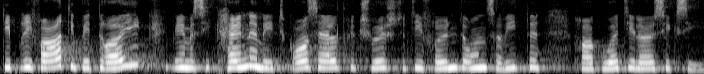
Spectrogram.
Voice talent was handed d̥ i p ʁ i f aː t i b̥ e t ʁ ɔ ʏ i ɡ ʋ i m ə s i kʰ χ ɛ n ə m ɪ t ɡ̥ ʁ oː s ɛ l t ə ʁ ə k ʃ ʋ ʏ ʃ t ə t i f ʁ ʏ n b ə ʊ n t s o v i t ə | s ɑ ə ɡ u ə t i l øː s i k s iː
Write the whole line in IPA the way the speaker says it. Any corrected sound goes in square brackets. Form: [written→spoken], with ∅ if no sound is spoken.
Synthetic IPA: d̥ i p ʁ i f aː t i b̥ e t ʁ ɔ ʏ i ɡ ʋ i m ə s i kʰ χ ɛ n ə m ɪ t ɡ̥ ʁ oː s ɛ l t ə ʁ ə k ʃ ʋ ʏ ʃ t ə t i f ʁ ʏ n [b→d] ə ʊ n t s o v i t ə | [s→χ] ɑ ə ɡ u ə t i l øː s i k s iː

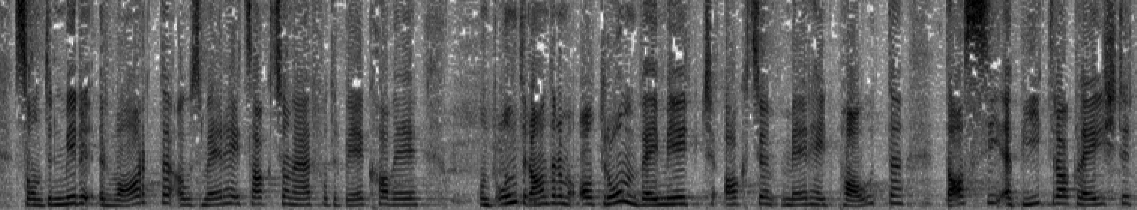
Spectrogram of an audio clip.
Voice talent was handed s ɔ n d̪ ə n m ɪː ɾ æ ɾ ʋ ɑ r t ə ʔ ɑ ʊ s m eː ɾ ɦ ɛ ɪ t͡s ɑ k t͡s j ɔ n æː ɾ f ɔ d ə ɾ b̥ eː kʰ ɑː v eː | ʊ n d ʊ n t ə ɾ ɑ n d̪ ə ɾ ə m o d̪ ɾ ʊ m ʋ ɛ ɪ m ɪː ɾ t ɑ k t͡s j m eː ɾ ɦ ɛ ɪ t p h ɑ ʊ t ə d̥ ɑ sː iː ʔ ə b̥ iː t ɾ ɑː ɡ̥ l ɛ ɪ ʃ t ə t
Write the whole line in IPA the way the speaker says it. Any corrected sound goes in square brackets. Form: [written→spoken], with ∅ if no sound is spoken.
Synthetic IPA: s ɔ n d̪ ə n m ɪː ɾ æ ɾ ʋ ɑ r t ə ʔ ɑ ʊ s m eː ɾ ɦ ɛ ɪ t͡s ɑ k t͡s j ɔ n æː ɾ f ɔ d ə ɾ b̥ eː kʰ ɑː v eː | ʊ n d ʊ n t ə ɾ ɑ n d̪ ə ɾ ə m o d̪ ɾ ʊ m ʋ ɛ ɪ m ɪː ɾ t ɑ k t͡s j m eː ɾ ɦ ɛ ɪ t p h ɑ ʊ t ə d̥ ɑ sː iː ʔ ə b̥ iː t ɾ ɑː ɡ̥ l ɛ ɪ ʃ t ə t

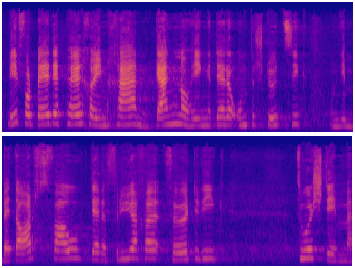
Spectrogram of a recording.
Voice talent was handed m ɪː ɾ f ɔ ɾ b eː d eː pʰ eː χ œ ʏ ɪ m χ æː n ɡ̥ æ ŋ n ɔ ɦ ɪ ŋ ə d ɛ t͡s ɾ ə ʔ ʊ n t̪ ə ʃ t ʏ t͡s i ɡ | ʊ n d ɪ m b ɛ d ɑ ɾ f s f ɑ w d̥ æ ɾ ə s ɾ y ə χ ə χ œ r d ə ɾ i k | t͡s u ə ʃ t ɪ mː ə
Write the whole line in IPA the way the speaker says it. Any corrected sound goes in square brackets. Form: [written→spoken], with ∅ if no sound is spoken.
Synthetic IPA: m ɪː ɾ f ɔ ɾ b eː d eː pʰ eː χ œ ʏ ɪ m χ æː n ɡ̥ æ ŋ n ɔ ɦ ɪ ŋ ə d ɛ [t͡s→∅] ɾ ə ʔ ʊ n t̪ ə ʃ t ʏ t͡s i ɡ | ʊ n d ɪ m b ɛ d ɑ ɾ f s f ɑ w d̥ [æ→ɛ] ɾ ə [s→f] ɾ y ə χ ə [χ→f] œ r d ə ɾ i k | t͡s u ə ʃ t ɪ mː ə

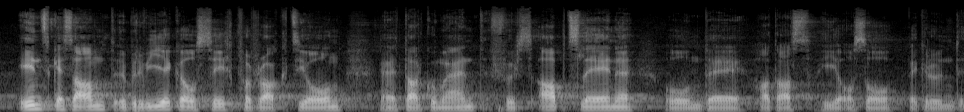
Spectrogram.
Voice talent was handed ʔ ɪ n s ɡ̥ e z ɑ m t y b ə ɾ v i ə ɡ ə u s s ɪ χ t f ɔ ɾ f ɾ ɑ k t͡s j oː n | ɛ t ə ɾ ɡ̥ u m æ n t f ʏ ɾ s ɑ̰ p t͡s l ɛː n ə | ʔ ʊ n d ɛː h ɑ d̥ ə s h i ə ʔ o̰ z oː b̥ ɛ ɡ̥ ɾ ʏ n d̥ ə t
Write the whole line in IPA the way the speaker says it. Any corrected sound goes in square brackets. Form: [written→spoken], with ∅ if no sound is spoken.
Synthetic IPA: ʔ ɪ n s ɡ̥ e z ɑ m t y b ə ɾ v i ə ɡ ə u s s ɪ χ t f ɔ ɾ f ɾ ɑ k t͡s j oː n | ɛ t [ə→ɑ] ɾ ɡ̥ u m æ n t f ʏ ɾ s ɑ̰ p t͡s l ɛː n ə | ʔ ʊ n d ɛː h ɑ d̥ [ə→ɑ] s h i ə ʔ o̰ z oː b̥ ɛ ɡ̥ ɾ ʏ n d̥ ə t

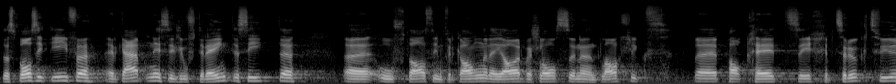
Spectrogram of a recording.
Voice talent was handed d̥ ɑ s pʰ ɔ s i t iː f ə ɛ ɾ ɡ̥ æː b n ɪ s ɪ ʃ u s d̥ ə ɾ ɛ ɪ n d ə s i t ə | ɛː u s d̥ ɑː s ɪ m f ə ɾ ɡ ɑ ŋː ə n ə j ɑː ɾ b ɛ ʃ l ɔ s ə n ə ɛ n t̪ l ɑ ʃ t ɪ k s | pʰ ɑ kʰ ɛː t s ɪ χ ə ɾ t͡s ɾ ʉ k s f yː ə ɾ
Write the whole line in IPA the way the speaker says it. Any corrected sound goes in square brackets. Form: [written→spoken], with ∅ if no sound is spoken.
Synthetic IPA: d̥ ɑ s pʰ ɔ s i t iː f ə ɛ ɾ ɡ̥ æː b n ɪ s ɪ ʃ u [s→f] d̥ ə ɾ ɛ ɪ n [d→t] ə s i t ə | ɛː u [s→f] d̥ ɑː s ɪ m f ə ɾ ɡ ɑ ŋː ə n ə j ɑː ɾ b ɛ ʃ l ɔ s ə n ə ɛ n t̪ l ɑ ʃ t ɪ k s | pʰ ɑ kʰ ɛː t s ɪ χ ə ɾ t͡s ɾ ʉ k [s→t͡s] f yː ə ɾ

